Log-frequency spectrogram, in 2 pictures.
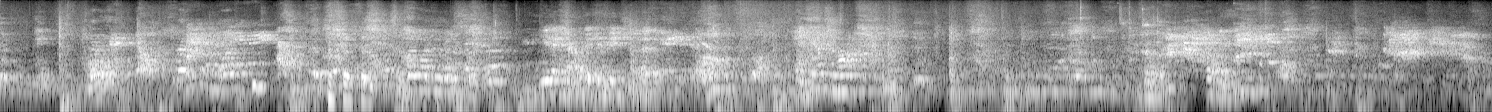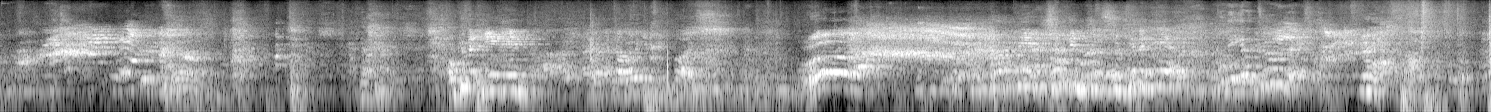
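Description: A man speaks and cries out with strong emotion.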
